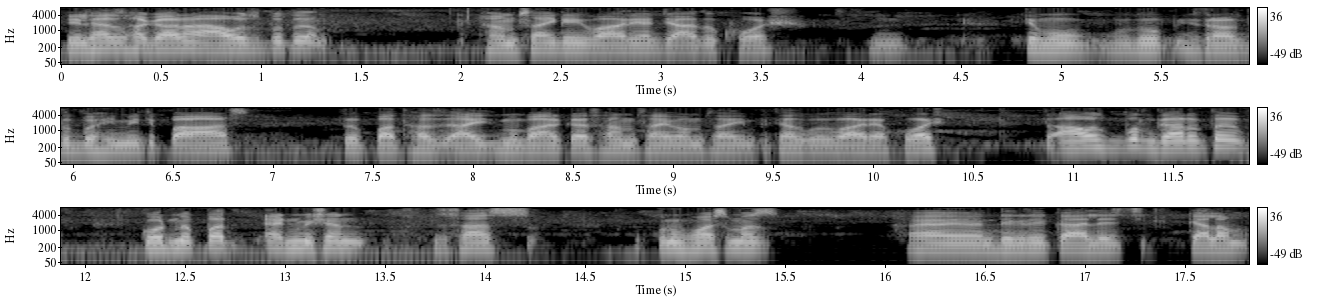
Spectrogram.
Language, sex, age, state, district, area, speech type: Kashmiri, male, 18-30, Jammu and Kashmir, Kulgam, rural, spontaneous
